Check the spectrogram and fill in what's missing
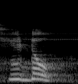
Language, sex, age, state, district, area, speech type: Punjabi, female, 30-45, Punjab, Mansa, urban, read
